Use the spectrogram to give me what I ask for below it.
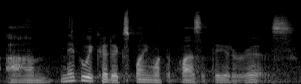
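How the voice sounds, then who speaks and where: A man's voice: on the low side, expressive, normal speed, big-room sound, slight background noise. A man hosting a public-affairs interview, prompting his guest with friendly questions. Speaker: interview host.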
